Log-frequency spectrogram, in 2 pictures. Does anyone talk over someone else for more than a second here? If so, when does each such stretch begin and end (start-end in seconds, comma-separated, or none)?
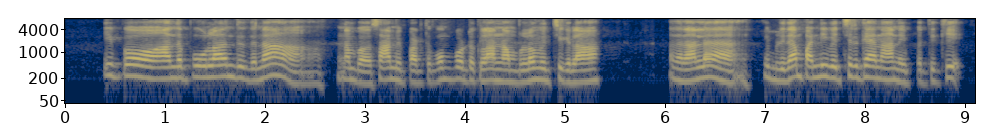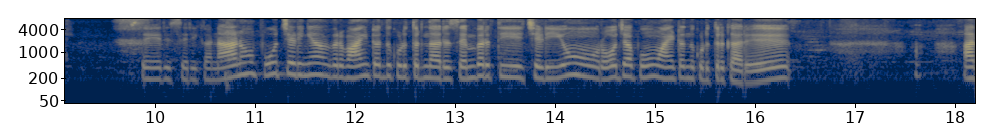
none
